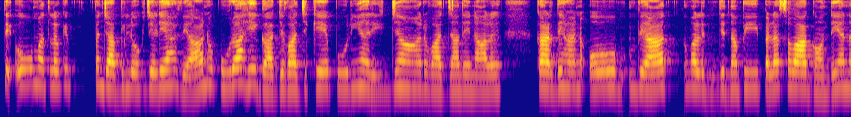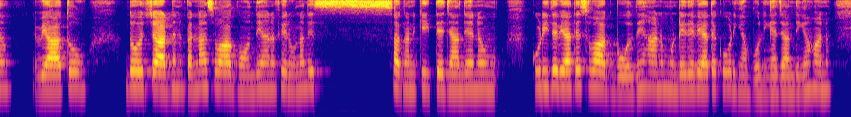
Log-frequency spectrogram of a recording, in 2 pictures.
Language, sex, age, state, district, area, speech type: Punjabi, female, 30-45, Punjab, Tarn Taran, rural, spontaneous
